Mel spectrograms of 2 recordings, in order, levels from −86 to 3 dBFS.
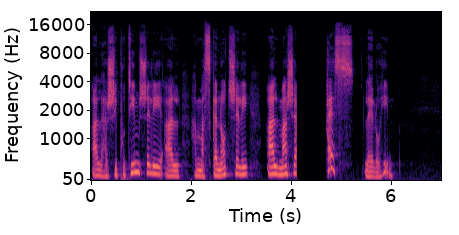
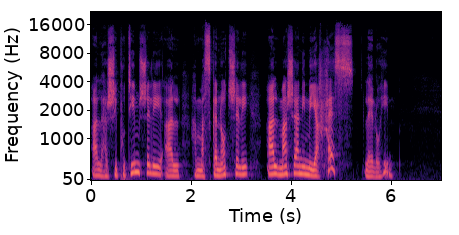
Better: second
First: audio cutting out; at 4 s for 0.5 s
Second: none

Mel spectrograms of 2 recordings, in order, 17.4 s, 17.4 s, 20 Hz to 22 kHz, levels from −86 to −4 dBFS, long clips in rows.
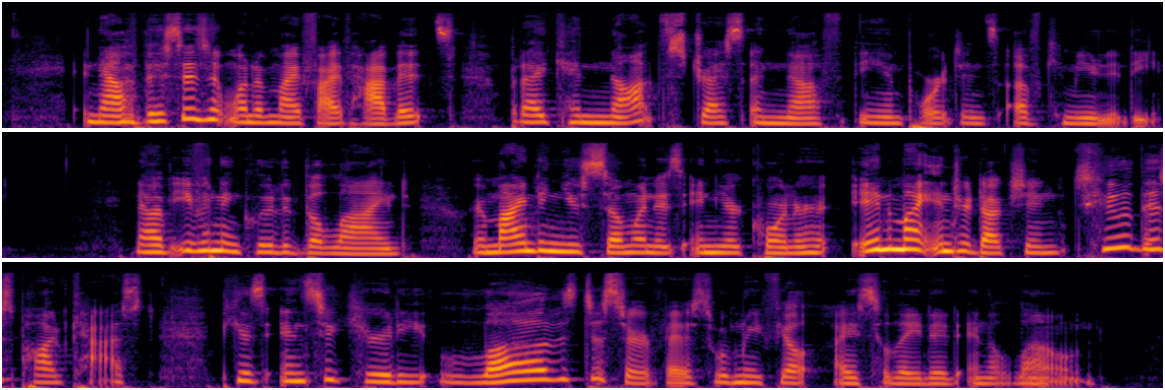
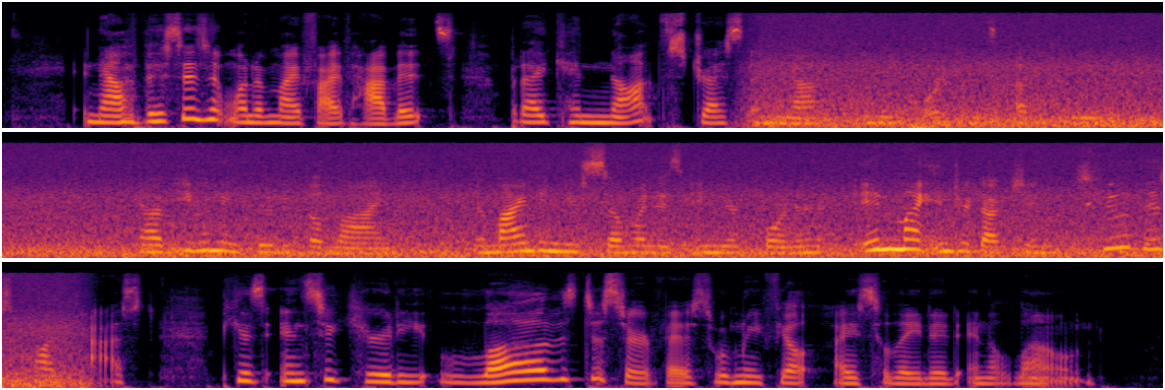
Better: first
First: none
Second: hiss; loud; from 3.5 to 12 s; 3 dB below the speech

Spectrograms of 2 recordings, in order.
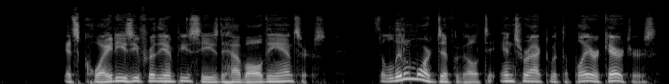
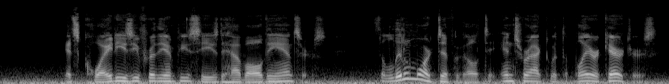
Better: first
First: none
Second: low rumble; faint; throughout; 25 dB below the speech

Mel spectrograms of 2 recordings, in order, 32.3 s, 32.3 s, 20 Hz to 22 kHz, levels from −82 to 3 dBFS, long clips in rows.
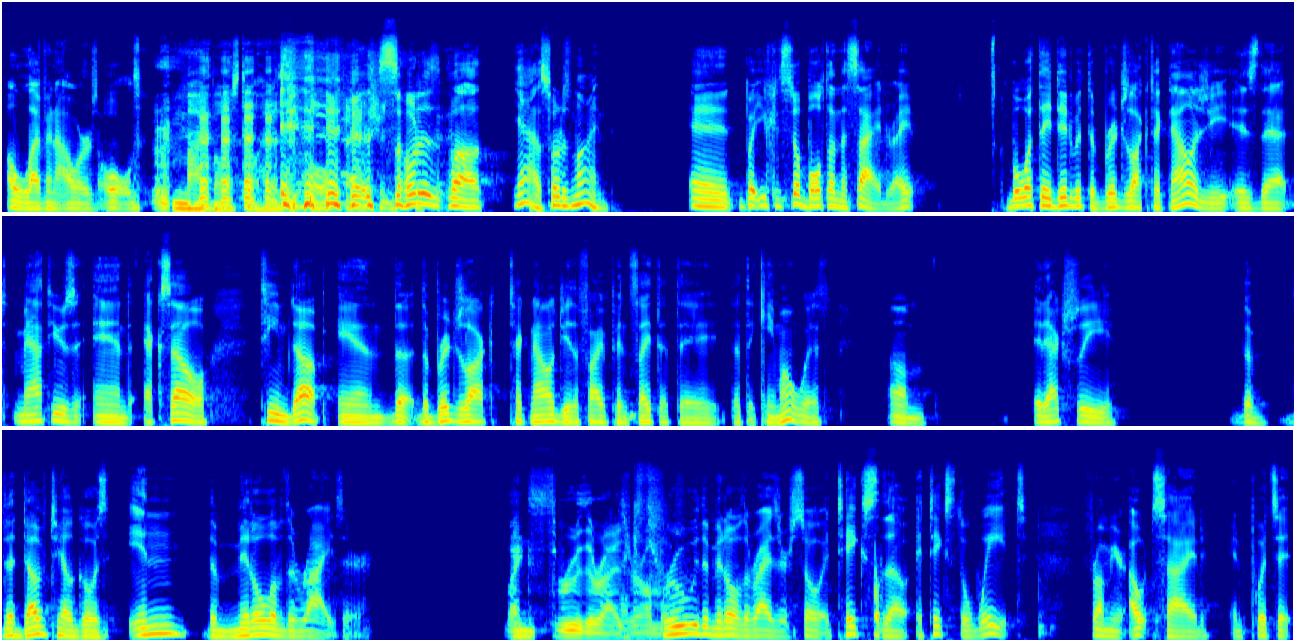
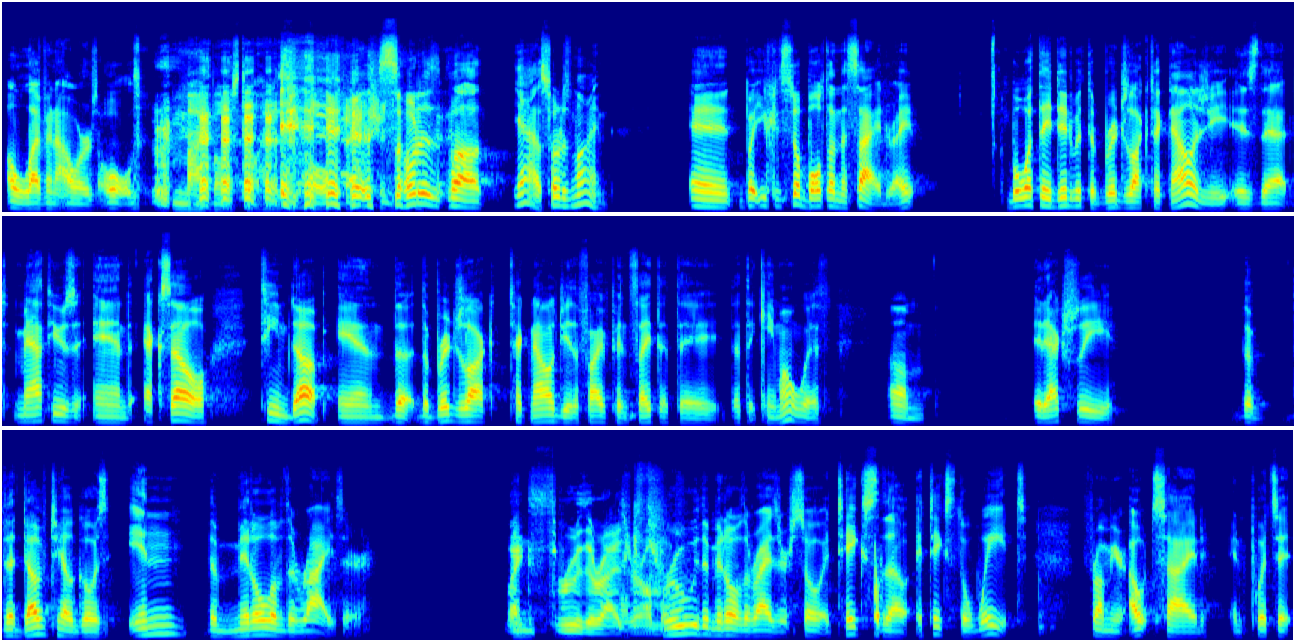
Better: first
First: none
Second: thin; very; fading below 400 Hz

